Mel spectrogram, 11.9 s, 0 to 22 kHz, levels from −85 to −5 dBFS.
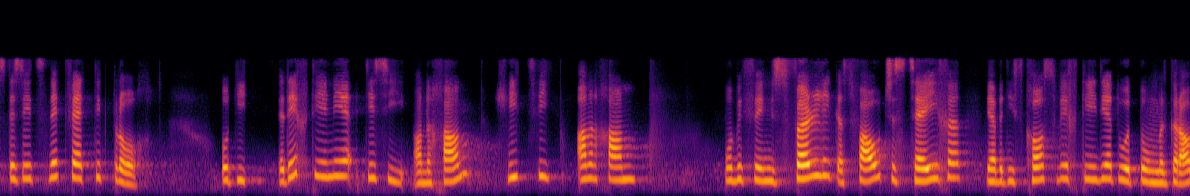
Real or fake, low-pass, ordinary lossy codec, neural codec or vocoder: fake; 7.2 kHz; none; codec, 24 kHz, 0.9 kbps, WavTokenizer, large speech release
